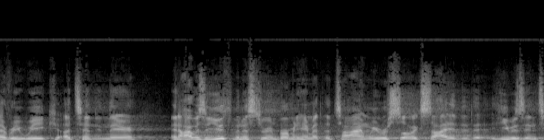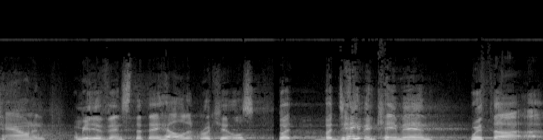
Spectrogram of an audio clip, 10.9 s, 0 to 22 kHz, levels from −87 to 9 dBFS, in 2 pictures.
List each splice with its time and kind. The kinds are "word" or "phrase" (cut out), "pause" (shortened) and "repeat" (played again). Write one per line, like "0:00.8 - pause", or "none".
0:06.3 - phrase
0:08.2 - pause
